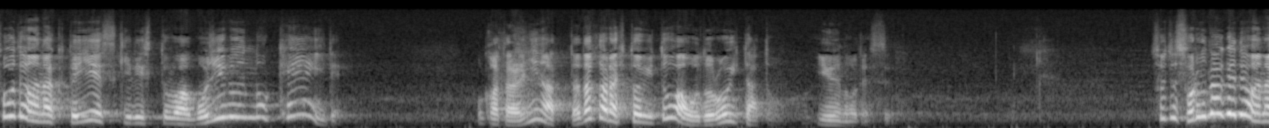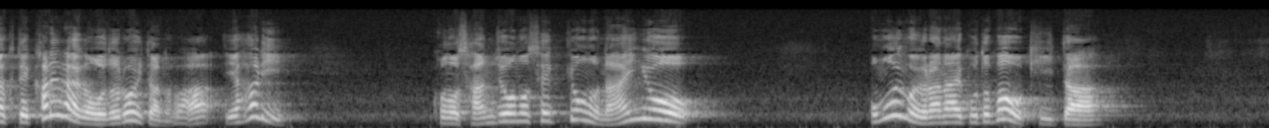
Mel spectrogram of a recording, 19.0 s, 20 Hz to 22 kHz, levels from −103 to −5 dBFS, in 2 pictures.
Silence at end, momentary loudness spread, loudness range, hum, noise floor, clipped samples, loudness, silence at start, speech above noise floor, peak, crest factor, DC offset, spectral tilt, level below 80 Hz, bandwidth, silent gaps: 1.15 s; 15 LU; 7 LU; none; -63 dBFS; under 0.1%; -25 LUFS; 0 s; 39 dB; -8 dBFS; 18 dB; under 0.1%; -2.5 dB/octave; -78 dBFS; 13.5 kHz; none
